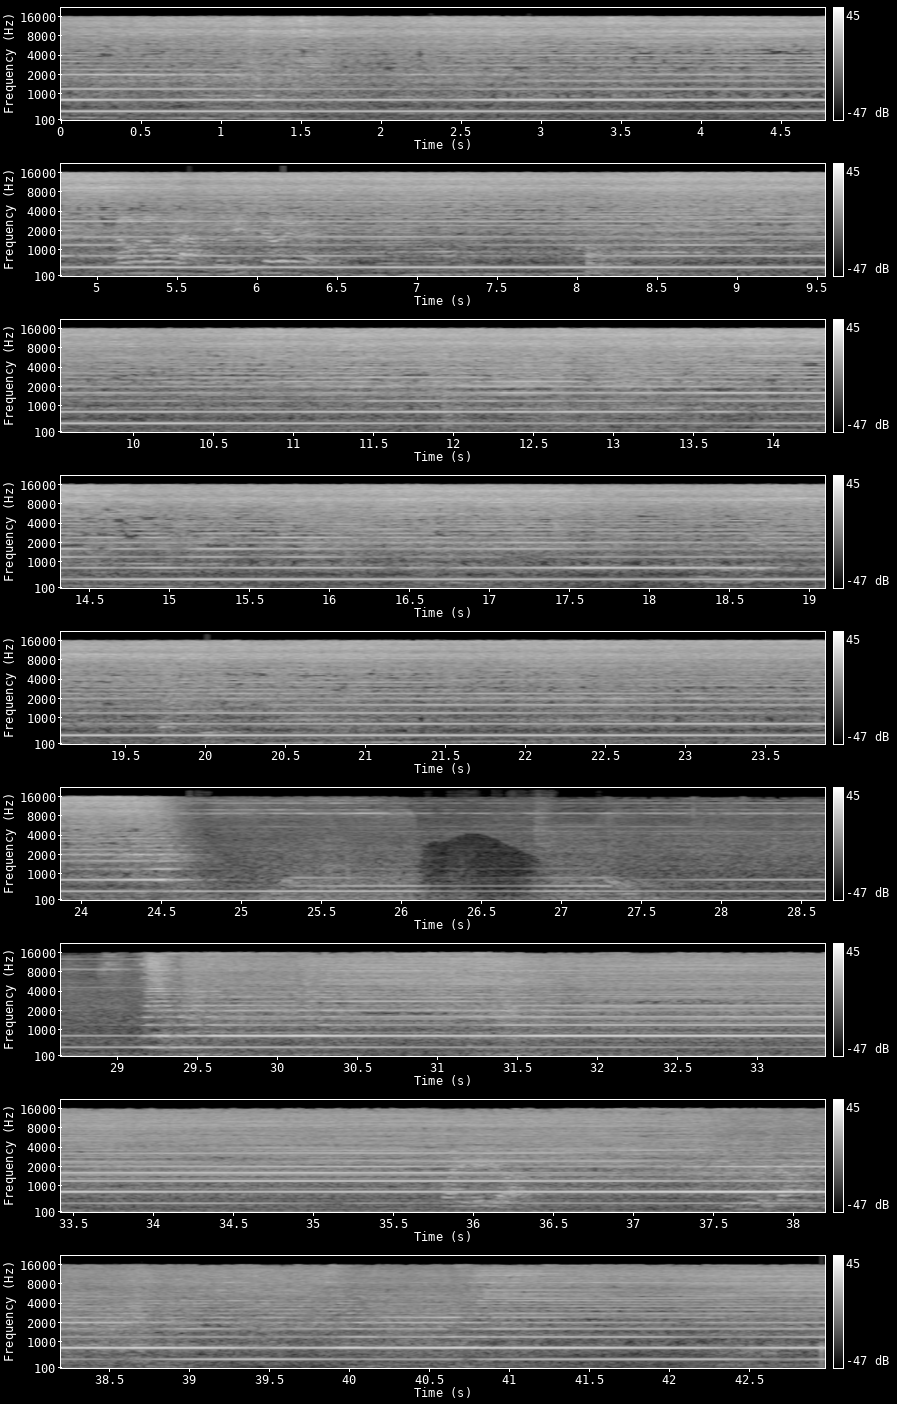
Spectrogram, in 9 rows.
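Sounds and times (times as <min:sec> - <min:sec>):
router spindle whine: 0:00.0 - 0:42.9.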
